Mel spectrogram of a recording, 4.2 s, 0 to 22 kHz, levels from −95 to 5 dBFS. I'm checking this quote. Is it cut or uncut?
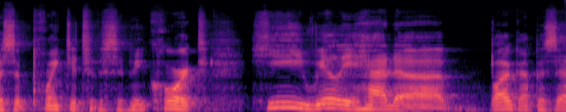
uncut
